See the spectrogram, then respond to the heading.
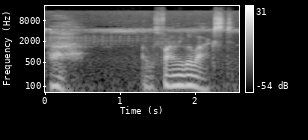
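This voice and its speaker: A man narrating a first-person horror story in a casual, expressive, conversational way. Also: fairly low pitch, measured pace, background noise. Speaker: creepypasta narrator. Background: music under the voice.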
